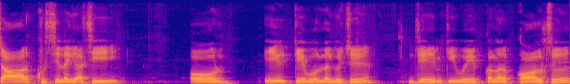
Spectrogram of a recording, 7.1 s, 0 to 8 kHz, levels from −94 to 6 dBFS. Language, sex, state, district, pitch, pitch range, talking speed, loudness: Hindi, male, Uttarakhand, Tehri Garhwal, 150 Hz, 140-160 Hz, 125 wpm, -15 LUFS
